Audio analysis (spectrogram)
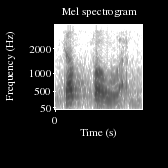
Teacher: لو قرأناها تطوع بتشديد الطاء ما حذفنا التاء الثانية وإنما أدغمناها في الطاء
